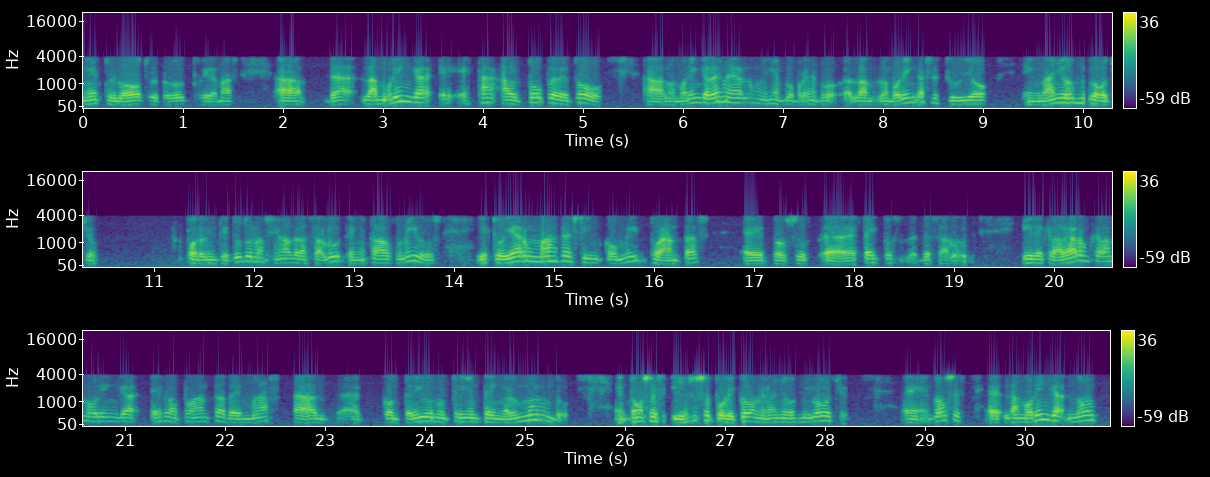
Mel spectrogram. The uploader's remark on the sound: LIVE on BTR - for this Special Call. The call will be all in Spanish.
